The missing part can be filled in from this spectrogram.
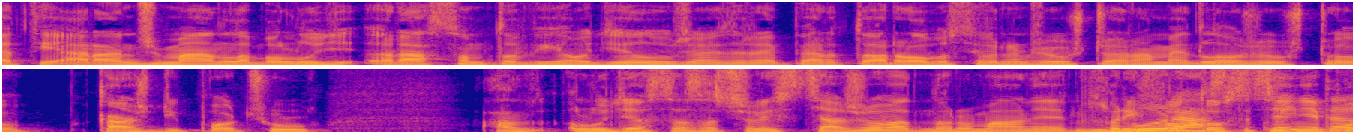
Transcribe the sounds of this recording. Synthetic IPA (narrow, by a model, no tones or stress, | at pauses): at̪iːʔa̰ɾanʒmaːnlɛbɔluɾasːɔmt̪ɔʋiɦɔɟiluʒajzɾɛpɛɾt̪ʊaːɾalɛbɔsiɔʋɛɾiːmʒɛuʃt̪ɔɦɾaːmɛd̪l̩ˠɦɔʒɛuʃt̪ɔ | kaʒd̪iːpɔt͡ʃul | ʔaluɟɪasazat͡ʃaliscaʒɔʋaɟnɔɾmaːlɲɛpɾiɔsaɛɲɛp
